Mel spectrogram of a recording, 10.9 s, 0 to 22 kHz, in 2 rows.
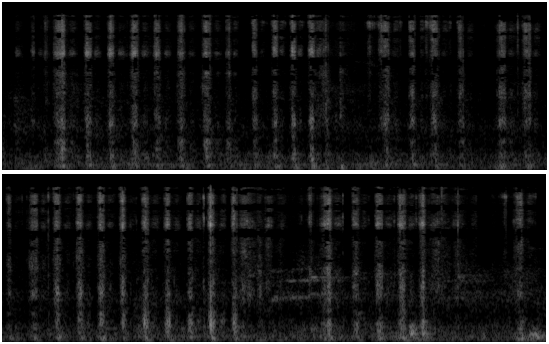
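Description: A small, solid lavender and yellow needle-felted wool figure, held by the fingertips, is poked repeatedly with a felting needle. It makes a steady series of about 35 soft, dry, rasping crunches with a bright, scratchy edge. Each jab is short and dies away almost at once.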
